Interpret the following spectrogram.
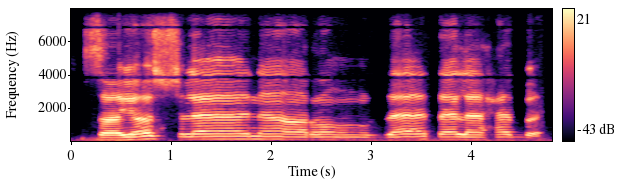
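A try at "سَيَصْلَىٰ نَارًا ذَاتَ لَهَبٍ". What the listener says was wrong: Mulut tidak usah moncong, jangan. Tapi gigi ada menggigit. Nah, seperti merapat karena dia ada sifat namanya sofir, suara burung.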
